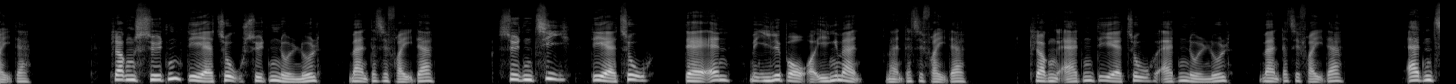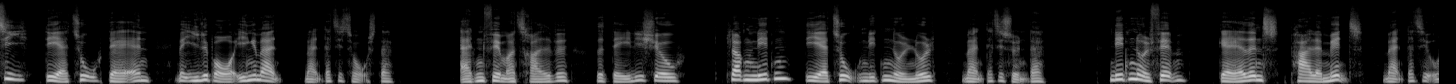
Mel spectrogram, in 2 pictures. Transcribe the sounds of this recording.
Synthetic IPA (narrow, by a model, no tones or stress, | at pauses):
ɛ̰d̥æ | kʰlɒ̽ɡ̥n̩sød̥n̩d̥e̝æɐt͡sʰo̝̰ːsød̥n̩nɔ̽lnɔ̽l | mæn̰d̥ɑ̈t͡sʰe̝lfʁɛ̰ːd̥æ | sød̥n̩t͡sʰḭː | d̥e̝æɐt͡sʰo̝̰ː | d̥ɛn | meiləb̥ɒʊ̰ʔɒ̽ʔe̝ŋəmn̰ | mæn̰d̥ɑ̈t͡sʰe̝lfʁɛ̰ːd̥æ | kʰlɒ̽ɡ̥n̩æd̥n̩d̥e̝æɐt͡sʰo̝̰ːæd̥n̩ːɔ̽lnɔ̽l | mæn̰d̥ɑ̈t͡sʰe̝lfʁɛ̰ːd̥æ | ʔæd̥n̩t͡sʰḭːd̥e̝æɐt͡sʰo̝̰ːd̥ɛn | meiləb̥ɒʊɒʔe̝ŋəmæn̰ | mæn̰d̥æt͡sʰe̝lt͡sʰɒ̰ːsd̥ɛ | ʔæd̥n̩fem̰ɒt͡sʰʁað̞ˠʋə | ðəd̥eɪliɕɔʊ | kʰlɒ̽ɡ̥n̩ne̝d̥n̩d̥e̝æɐt͡sʰo̝̰ːne̝d̥n̩ːɔ̽lnɔ̽l | mæn̰d̥æt͡sʰe̝lsœn̰d̥æ | ne̝d̥n̩ːɔ̽lfem̰ | ɡ̥ɛːðˠənspʰɑ̈læmen̰d̥ | mæn̰d̥æt͡sʰe̝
